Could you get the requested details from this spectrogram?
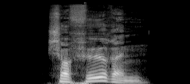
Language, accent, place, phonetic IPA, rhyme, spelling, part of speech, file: German, Germany, Berlin, [ʃɔˈføːʁən], -øːʁən, Chauffeuren, noun, De-Chauffeuren.ogg
- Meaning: dative plural of Chauffeur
